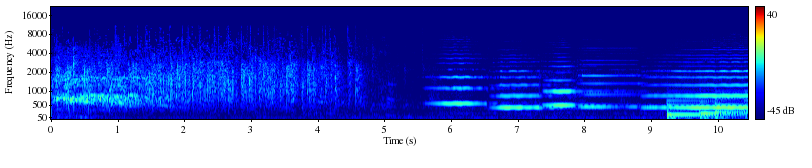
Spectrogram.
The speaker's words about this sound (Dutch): geef ze een heel groot applaus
